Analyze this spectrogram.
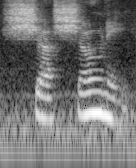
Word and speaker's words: Shoshone: indian tribe known for raising and taming horses shashoni it looks like shoshone but it is pronounced shoshone lists three ways that sacagawea helps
